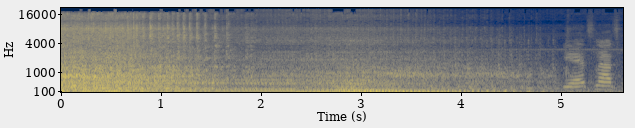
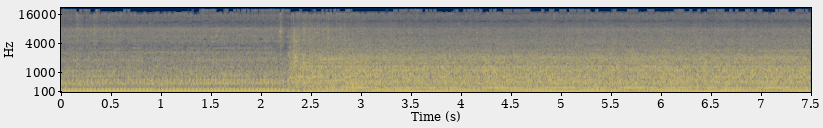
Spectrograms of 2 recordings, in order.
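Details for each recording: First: John Deere Z335E zero-turn mower: rough, irregular clanking about two to three times a second over the engine once the blades engage, like it's about to explode; busted deck spindle. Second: John Deere Z335E zero-turn mower after a spindle replacement done without removing the deck. The engine hums at steady idle and the blades engage with a smooth, even whirr, no grinding or knocking, then wind down cleanly: normal blade engagement.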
